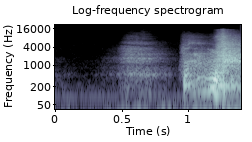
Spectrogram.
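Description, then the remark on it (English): A small sneeze: a soft breathy intake followed by a short burst and a sharp hissy release, heard alone with no talking. “Little sneeze there.”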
